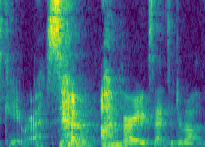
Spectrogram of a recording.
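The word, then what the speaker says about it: Ciara: Rooney wrote it and the way that it should be read is the Irish way, which is Kira.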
